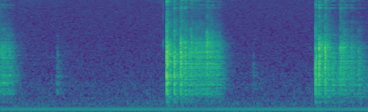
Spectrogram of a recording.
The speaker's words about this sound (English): I get to play with my shiny new Renfair dice.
